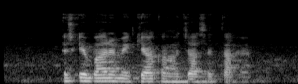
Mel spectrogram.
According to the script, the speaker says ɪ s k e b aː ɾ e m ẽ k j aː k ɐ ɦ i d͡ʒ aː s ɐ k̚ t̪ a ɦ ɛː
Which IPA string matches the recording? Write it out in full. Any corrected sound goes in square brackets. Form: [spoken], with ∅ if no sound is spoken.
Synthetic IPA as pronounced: ɪ s k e b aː ɾ e m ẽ k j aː k ɐ ɦ [a] d͡ʒ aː s ɐ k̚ t̪ a ɦ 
